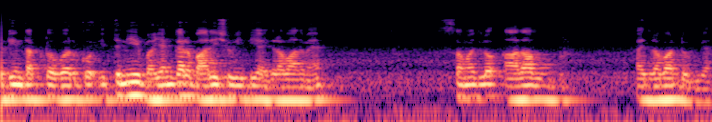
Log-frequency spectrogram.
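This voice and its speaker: At a moderate pace, a somewhat breathy man speaks in a flat, monotone medium pitch, with audible room echo and light background noise. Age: young. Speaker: vlogger. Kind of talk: casual vlog talk to camera.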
